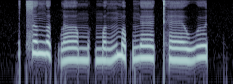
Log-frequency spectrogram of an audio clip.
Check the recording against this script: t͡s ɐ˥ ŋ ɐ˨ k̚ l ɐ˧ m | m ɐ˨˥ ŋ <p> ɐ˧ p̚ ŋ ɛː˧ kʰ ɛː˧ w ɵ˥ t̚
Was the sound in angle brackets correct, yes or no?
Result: no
